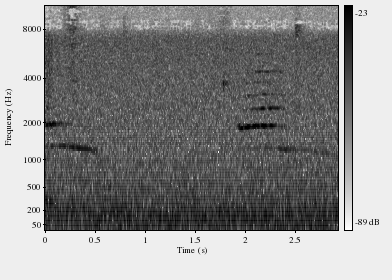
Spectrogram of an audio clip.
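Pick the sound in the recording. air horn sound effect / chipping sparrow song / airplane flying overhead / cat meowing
cat meowing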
